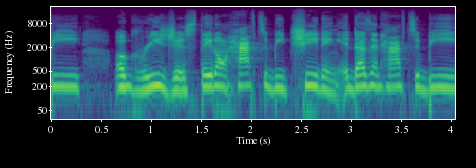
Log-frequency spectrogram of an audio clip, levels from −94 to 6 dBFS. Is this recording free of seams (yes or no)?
yes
